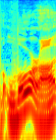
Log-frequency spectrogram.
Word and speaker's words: LARA: Another thing that the director of Laura, it's not Lara, she pronounces it Laura, I've always been saying Lara, and that's the Department of Licensing and Regulatory Affairs.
